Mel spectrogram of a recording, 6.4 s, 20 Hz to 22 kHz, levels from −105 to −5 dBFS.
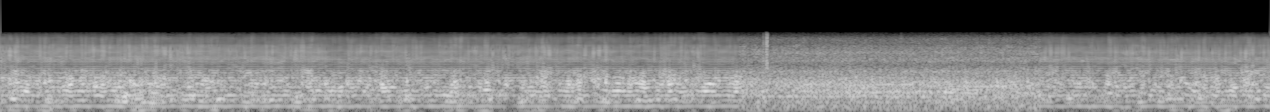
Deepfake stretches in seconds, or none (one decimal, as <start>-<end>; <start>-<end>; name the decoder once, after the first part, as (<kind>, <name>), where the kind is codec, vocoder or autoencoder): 0.0-3.7 (vocoder, BigVGAN v2); 5.2-6.4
